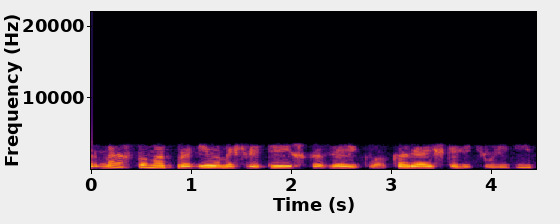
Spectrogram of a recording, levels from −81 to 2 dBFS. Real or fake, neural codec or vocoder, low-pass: fake; codec, 44.1 kHz, 7.8 kbps, DAC; 3.6 kHz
